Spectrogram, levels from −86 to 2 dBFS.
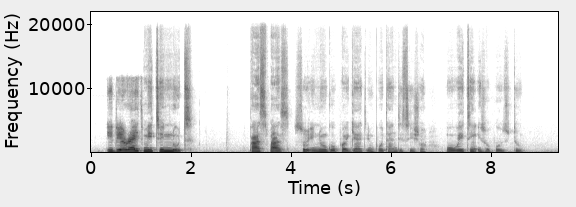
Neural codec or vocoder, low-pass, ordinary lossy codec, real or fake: vocoder, 44.1 kHz, 128 mel bands, Pupu-Vocoder; 19.8 kHz; none; fake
